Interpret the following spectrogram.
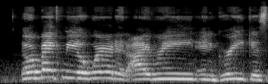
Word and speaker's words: Irene: But I understand in um some African languages and since Irene is a Greek name, the correct pronunciation is Irene.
